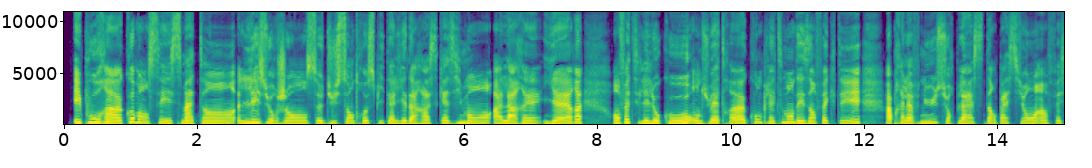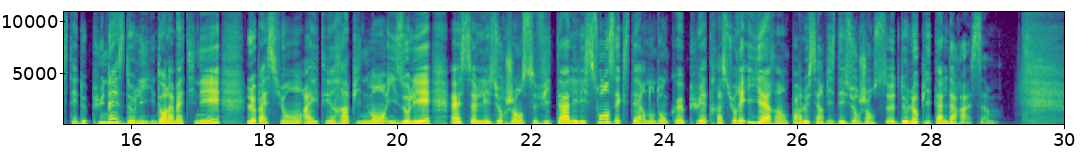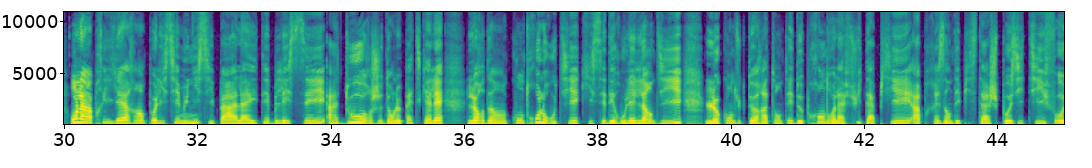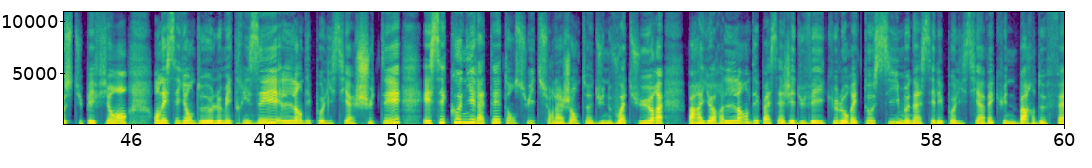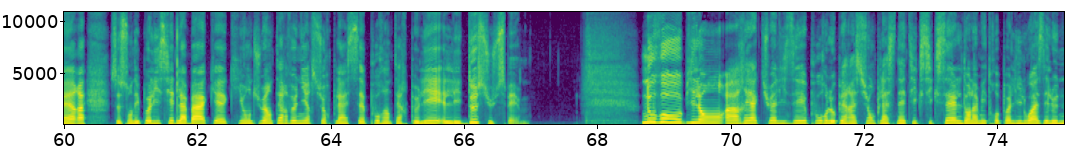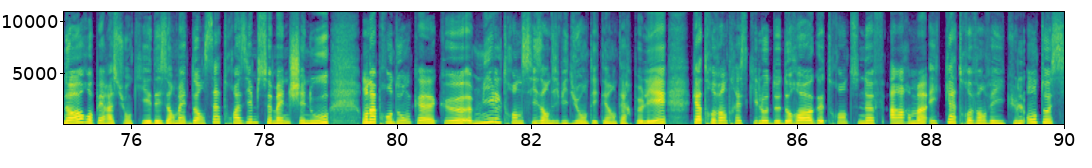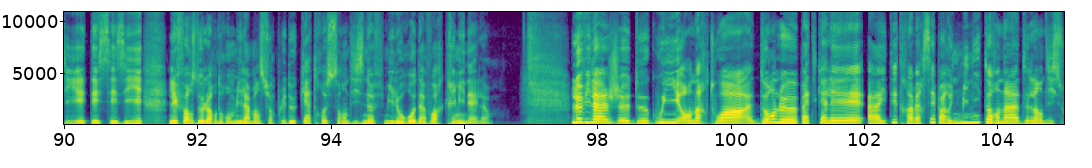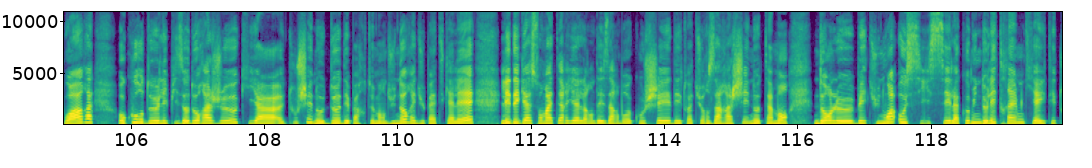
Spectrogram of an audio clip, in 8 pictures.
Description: Journal 9h - Le fonctionnement des urgences de l'hôpital d'Arras perturbé hier, par des punaises de lit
